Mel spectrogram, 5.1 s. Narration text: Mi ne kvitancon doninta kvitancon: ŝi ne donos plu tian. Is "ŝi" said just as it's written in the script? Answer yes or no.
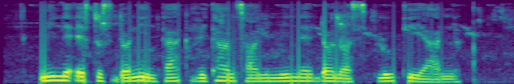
no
